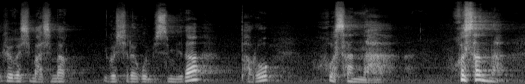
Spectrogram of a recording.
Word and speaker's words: 호산나: 이게 히브리어로 호시아나라고 하는데 이제 구원하서 이거를 헬라오로 이걸 따로 번역하지 않고 그 발음을 그대로 따온 거죠. 호시아나를 호산나 헬라오로 그렇게 부른 것입니다.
